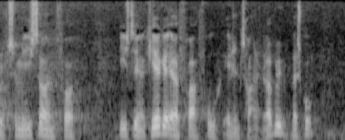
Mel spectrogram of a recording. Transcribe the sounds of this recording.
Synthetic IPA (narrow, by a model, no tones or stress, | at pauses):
lt͡sʰe̝lminisd̥ɐːnfɒ̽ | isd̥eleŋɒkʰiɐɡ̥əæɐfʁɑ̈fʁueln̩t͡sʰʁɑ̈ːnənœɐb̥y̰ːʋæɐsɡ̥o̝̰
